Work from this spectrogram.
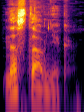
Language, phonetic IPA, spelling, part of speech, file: Russian, [nɐˈstavnʲɪk], наставник, noun, Ru-наставник.ogg
- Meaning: 1. tutor, mentor, preceptor 2. instructor, tutor-guide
